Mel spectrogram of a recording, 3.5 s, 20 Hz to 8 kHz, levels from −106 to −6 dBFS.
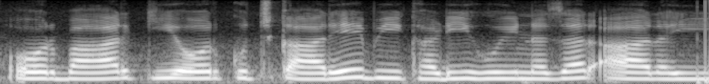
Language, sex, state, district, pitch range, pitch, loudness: Hindi, female, Rajasthan, Jaipur, 220-245 Hz, 225 Hz, -13 LUFS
